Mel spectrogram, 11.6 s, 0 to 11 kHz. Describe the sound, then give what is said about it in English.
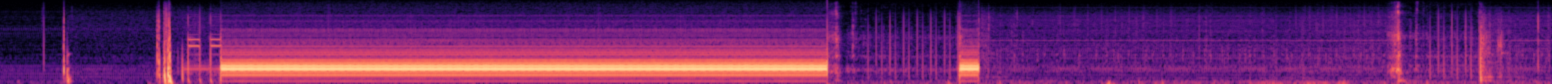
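Telephone line sounds from a 1977 local call on a Brooklyn payphone served by the panel switching system: a few sharp clicks, then a loud, steady buzzing tone of about four and a half seconds, then more clicks over faint line hiss. “Here is a local call made from a Brooklyn payphone that is served by the panel switching system in 1977.”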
